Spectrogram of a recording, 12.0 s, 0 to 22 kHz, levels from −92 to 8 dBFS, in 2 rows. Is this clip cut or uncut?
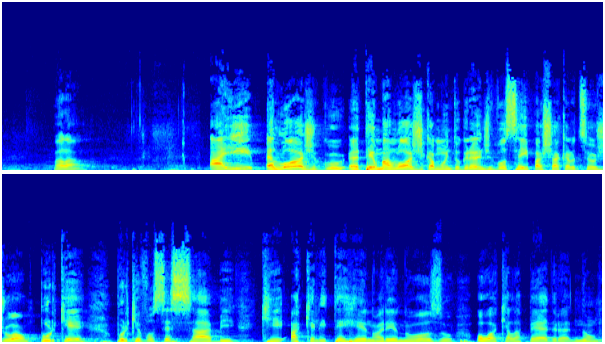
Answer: cut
